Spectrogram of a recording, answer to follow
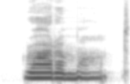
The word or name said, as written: rodomont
